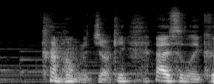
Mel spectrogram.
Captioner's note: laughs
